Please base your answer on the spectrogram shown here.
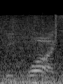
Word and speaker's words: Pequot: Not Pequot. Pequot. Pequot. It's Pequot.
